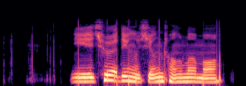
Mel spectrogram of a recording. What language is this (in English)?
Chinese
